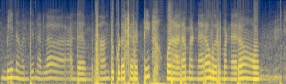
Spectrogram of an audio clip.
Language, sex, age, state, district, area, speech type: Tamil, female, 18-30, Tamil Nadu, Mayiladuthurai, urban, spontaneous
